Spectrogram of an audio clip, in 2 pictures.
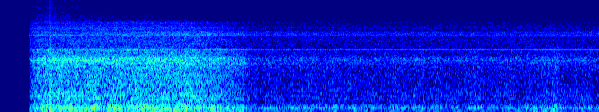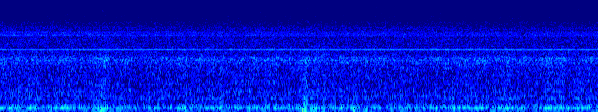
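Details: Loud mechanical humming from an air-conditioning dehumidifier that quiets after two seconds into a steady drone, with no animal sound.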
